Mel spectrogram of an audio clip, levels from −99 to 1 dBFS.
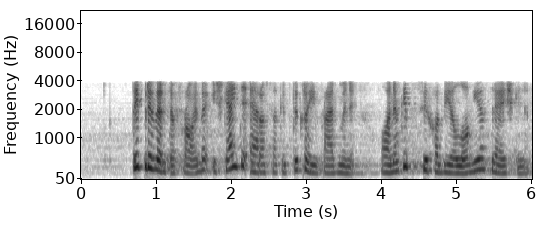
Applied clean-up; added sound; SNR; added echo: none; none; none; reverberation time 0.6 s.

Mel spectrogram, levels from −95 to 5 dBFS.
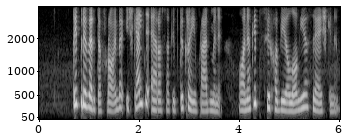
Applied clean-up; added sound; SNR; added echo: none; none; none; none.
